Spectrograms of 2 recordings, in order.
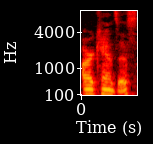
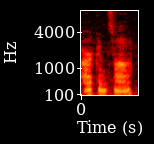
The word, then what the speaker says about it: Arkansas: weird apparently in 1881 a heated disagreement between the state's two senators one who said AR Kansas and the other who said Arkansas led to a ruling by the state legislature making the Arkansas pronunciation official wow yeah this is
